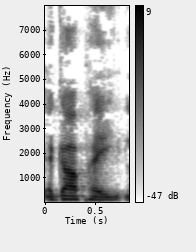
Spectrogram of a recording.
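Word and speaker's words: agape (ἀγάπη): And the original title that I was given was Agape. That's the way I was always taught to say it. It's actually agape is the official pronunciation.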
